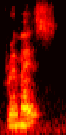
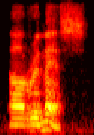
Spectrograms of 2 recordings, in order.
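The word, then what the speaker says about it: remez: Segundo, remes, R-E-M-E-Z, remes.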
